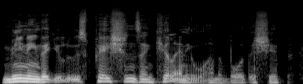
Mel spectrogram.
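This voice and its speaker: An actor voicing a cynical, scheming space pirate pilot in a video game, with a gravelly, husky voice and a wry delivery. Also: male voice, fairly low pitch, animated, fairly quick, mellow, dry recording, clean studio sound, heavily acted. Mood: serious, briefing. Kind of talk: video game character dialogue.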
